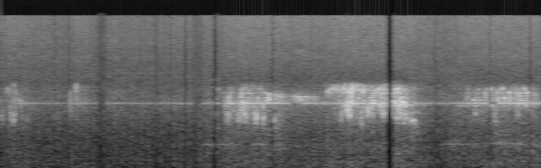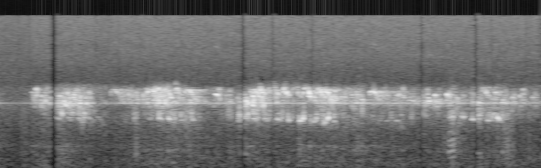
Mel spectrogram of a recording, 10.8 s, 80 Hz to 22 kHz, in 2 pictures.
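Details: Live-camera black stork nest, Łódź, Poland, evening of 16 June 2021, as the female brings food to her chicks. Quiet start, then scratchy, wheezy hissing builds into rapid, uneven bursts over a constant thin tone.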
